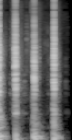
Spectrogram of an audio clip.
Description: Centaur horse steps

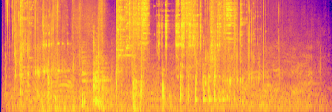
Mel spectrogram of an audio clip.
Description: Tavern AMB

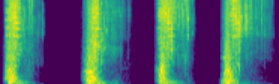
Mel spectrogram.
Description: Weapon Quick Slash

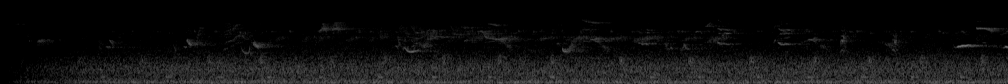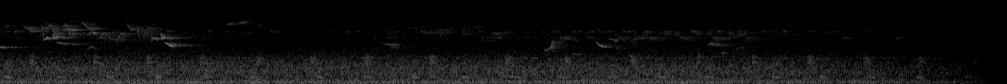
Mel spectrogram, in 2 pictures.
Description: Marsh Pond Ambience General

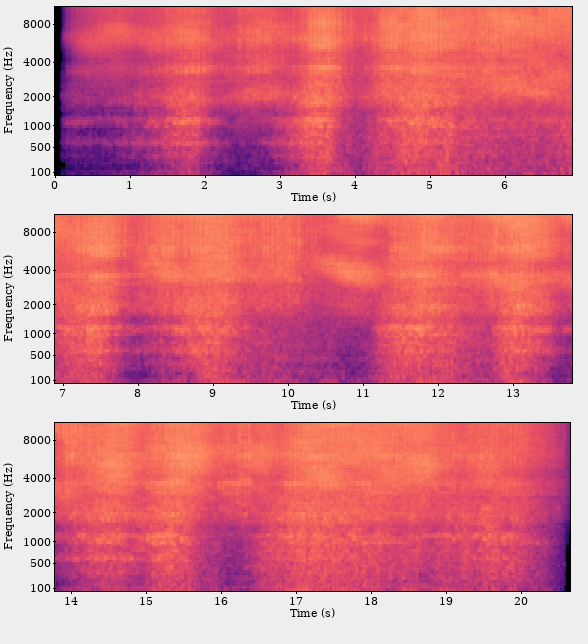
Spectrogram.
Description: Wisp Air

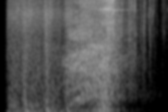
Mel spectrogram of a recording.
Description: Harpy Movement and Attack

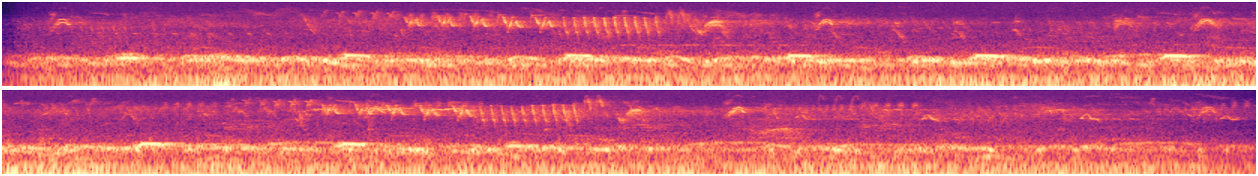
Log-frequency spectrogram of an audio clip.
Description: Morning Ambience

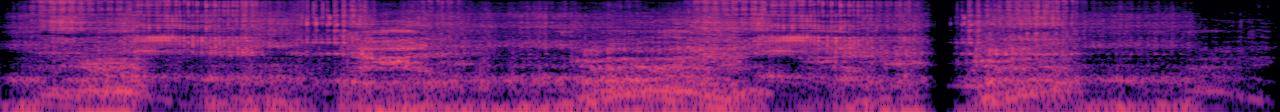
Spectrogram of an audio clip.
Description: Plant Hydra Vocals

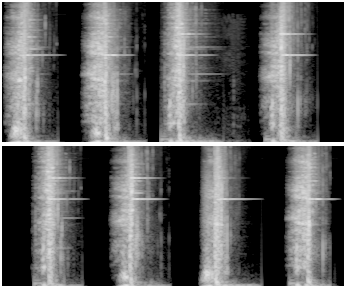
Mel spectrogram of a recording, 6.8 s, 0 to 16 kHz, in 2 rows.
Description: axe 1H

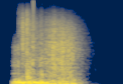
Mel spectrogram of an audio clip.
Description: Push

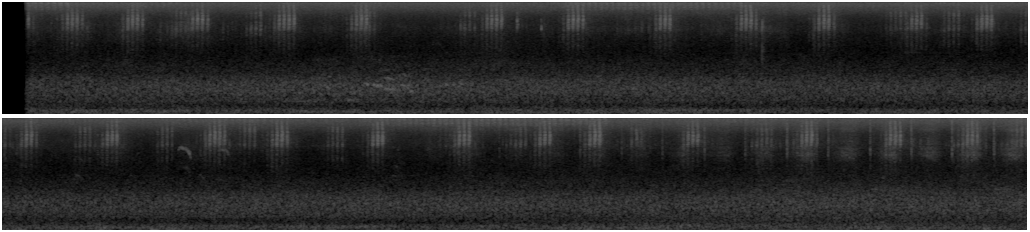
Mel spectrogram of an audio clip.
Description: Settlement General Ambience

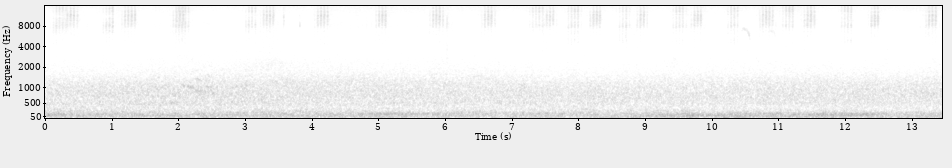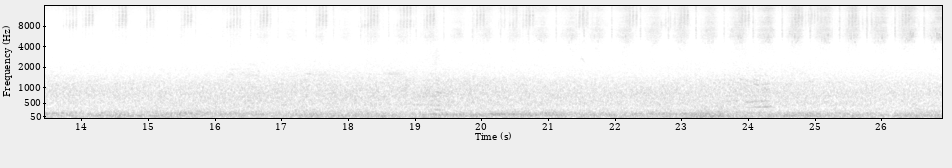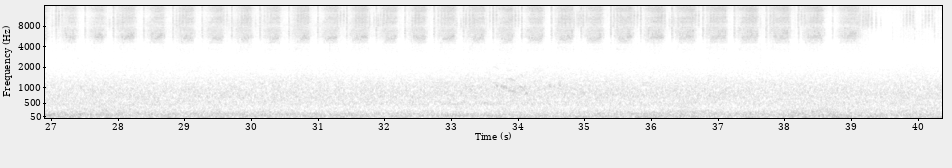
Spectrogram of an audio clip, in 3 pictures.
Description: Settlement General Ambience

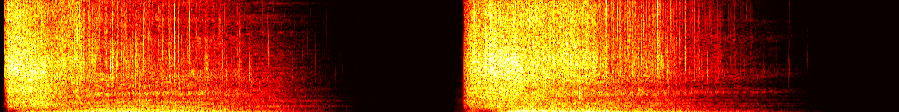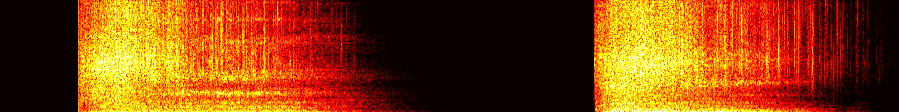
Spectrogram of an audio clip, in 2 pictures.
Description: Hit Reaction; Zullra

